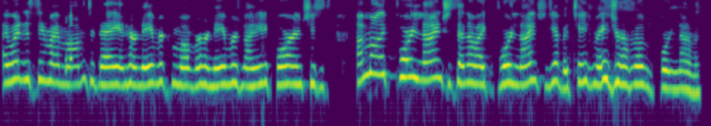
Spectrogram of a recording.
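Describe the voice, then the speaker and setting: High-voiced woman in her fifties, dry teasing. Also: fast talker, fairly bright tone, dry recording, poor audio. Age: 50s. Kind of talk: casual chat.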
